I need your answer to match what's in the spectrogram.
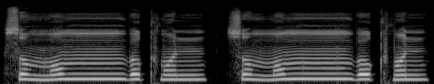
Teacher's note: ہم با کو میم سے تبدیل کر کے پڑھ دیتے ہیں ، اس میم کو ہم ان دونوں کو ہم ایک میم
